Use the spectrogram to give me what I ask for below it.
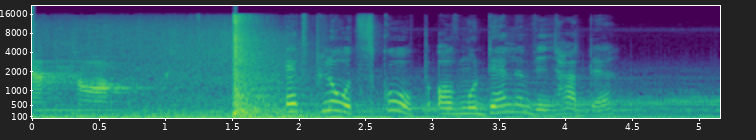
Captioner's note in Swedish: hård skåpbankning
